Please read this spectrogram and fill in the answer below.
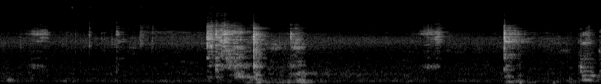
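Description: Slotted metal spatula scraping and knocking against an aluminium cooking pot as a pot of cooked rice is turned over with sugar, in irregular strokes; the loudest come about two seconds in and again just after five seconds.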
